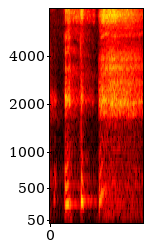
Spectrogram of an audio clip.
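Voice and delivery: soft airy giggle; a quick unvoiced laugh; breathy laugh. Real, not acted. Laughs about commitment issues.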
